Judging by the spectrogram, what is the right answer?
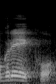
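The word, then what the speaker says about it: grecque: Però, perché il QU si leggeva K, la E non si sente, quindi la pronuncia è uguale.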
